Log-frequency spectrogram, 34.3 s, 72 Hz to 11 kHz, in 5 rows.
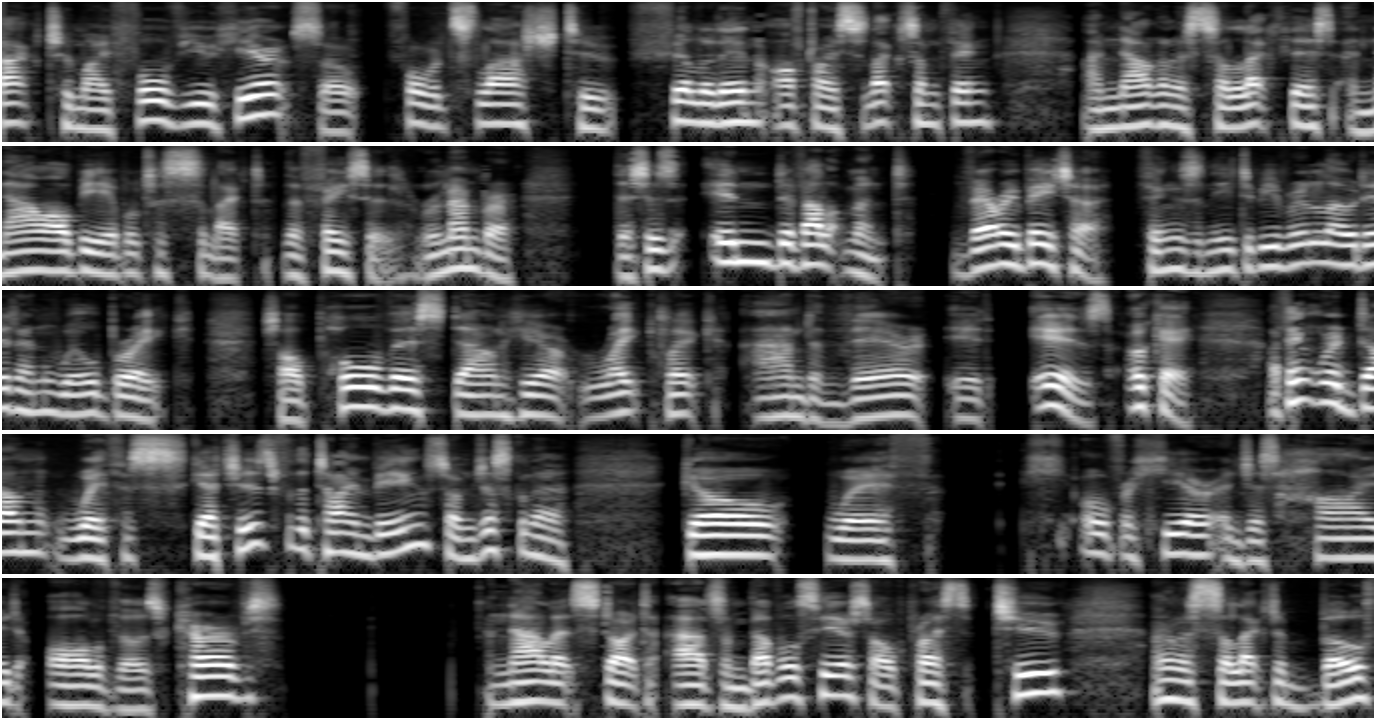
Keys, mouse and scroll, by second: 0.0 ctrl+r, 0.0 scroll down 1, 0.8 click, 1.7 /, 4.1 click, 4.4-5.2 scroll down 1, 4.4 /, 5.8 click, 6.9 shift+click, 8.1 shift+click, 9.3 shift+click, 11.0-12.6 middle drag, 12.3 shift+scroll down 2, 14.4 click, 14.7 shift+scroll down 1, 14.7 /, 16.3-17.4 right drag, 17.4-19.3 middle drag, 22.6 click, 26.8 click, 28.1-29.6 middle drag, 31.6 2, 32.7 scroll up 1, 33.2-34.3 shift+drag.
